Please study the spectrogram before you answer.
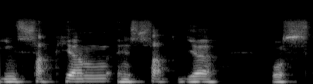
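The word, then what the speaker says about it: सत्य: Well, Ashina, can you go back and just pronounce the word satya again? Satya. Satya. Yeah. It is almost not a double, but it is. There is something there.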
